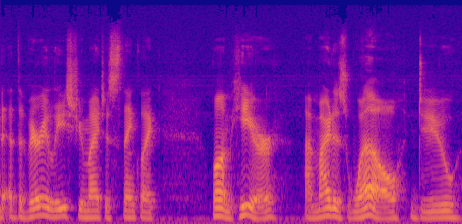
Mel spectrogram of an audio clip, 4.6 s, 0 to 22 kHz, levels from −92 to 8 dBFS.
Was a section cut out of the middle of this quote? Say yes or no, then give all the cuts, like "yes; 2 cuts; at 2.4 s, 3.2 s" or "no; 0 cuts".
no; 0 cuts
